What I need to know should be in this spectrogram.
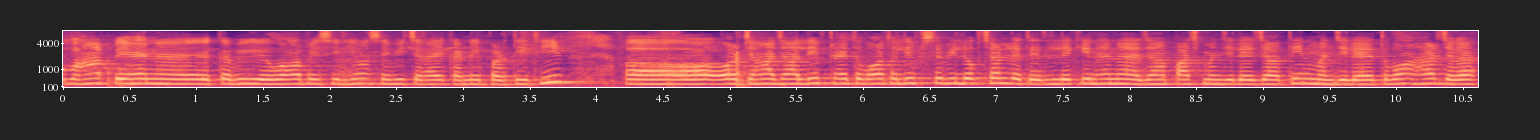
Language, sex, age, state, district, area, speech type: Hindi, female, 45-60, Bihar, Madhubani, rural, spontaneous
